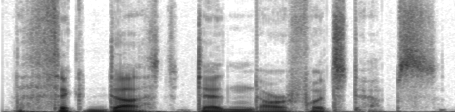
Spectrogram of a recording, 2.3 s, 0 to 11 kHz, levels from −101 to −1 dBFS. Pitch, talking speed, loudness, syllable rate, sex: 85 Hz, 160 wpm, -20 LUFS, 4.4 syllables/s, male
